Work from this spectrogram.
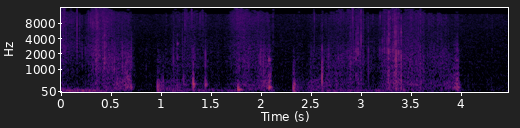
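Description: Fingertips push down and squish the soft black rounded foam windscreen on a microphone. Close, muffled low thumps and soft rustling crackles come in uneven presses, with a few sharper soft knocks standing out against a dull, bassy rumble.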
